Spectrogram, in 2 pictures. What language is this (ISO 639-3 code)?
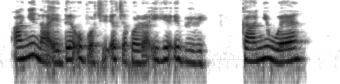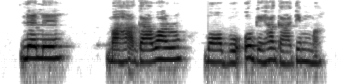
ibo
